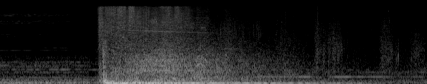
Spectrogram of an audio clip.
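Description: A loud whoosh bursts out and slowly fades.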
